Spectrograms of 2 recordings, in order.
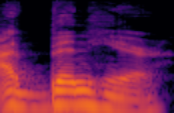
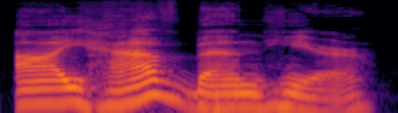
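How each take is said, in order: First: The word have is reduced to a contraction. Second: The word have is said in full. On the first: "تسمع" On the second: "بدل ما تسمع مثلا"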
